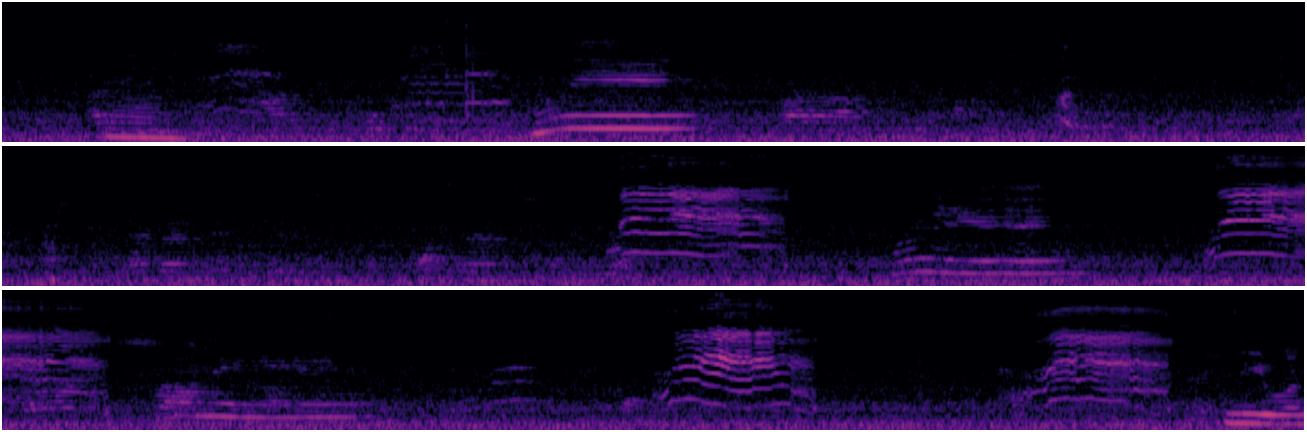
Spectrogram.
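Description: A kitten gives loud, drawn-out meows, each rising then falling, repeated every few seconds.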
